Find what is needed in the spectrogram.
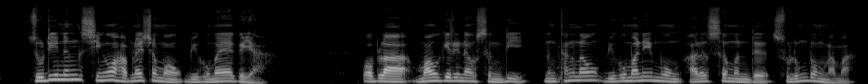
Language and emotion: Bodo, neutral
